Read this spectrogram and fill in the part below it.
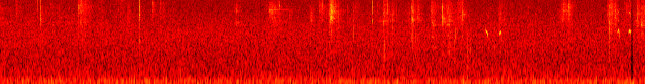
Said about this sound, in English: Now all the birds are calling, stop.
